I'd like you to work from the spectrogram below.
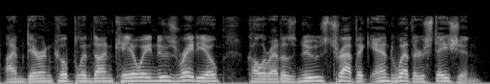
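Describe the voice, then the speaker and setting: A man's voice: on the high side, fairly quick. A man giving a conversational traffic report on the radio.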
